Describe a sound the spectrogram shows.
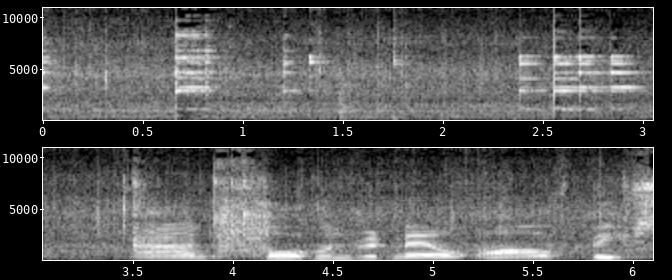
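Food sizzles quietly in a pot.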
